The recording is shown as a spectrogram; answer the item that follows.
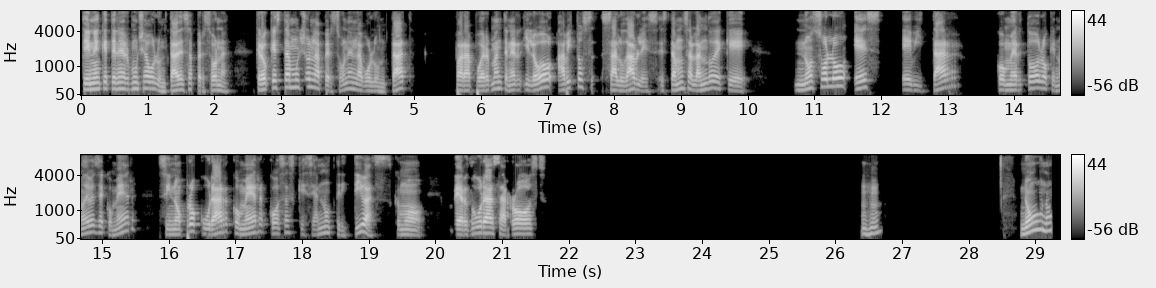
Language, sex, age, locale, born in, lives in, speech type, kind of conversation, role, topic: Spanish, male, 30-34, es-US, United States, United States, conversation, podcast, guest, ¿Cómo mantener hábitos saludables con poco presupuesto?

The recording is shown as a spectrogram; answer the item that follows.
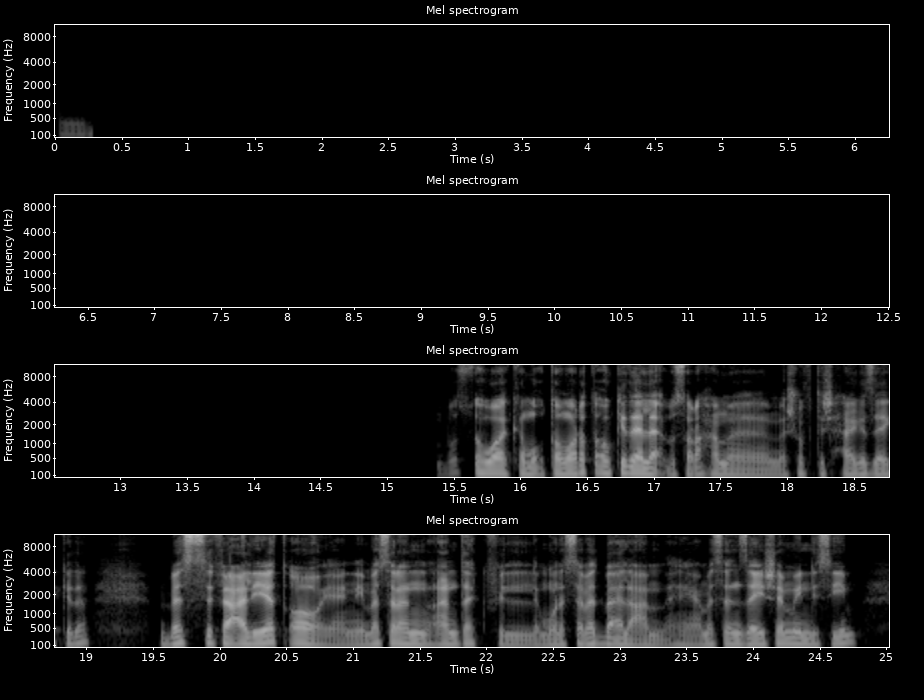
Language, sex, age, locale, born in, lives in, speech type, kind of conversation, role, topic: Arabic, male, 25-29, ar-EG, Egypt, Egypt, conversation, podcast, guest, إيه رأيك في الحدائق العامة في المدن، كفاية ولا ناقصة؟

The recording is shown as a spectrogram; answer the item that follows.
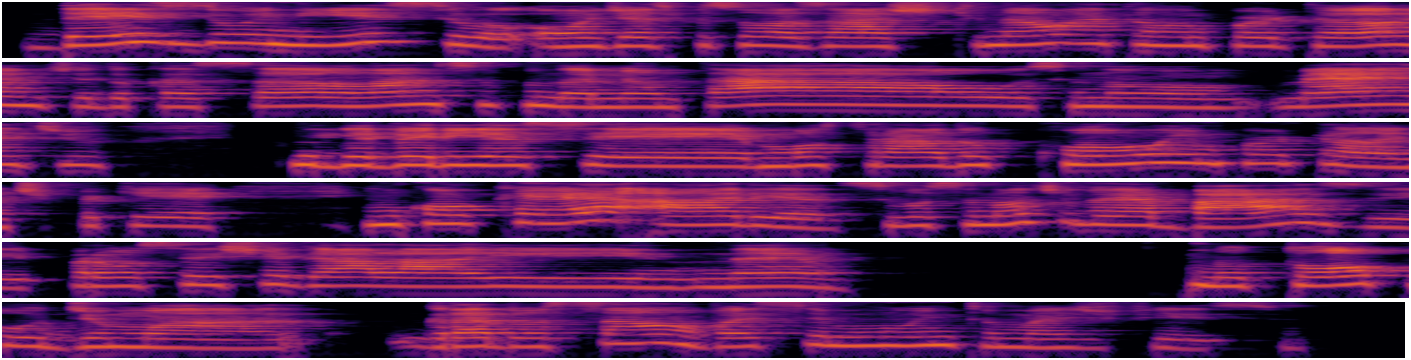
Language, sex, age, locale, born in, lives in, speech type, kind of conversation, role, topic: Portuguese, female, 25-29, pt-BR, Brazil, United States, conversation, unstructured, none, Você acredita que os professores recebem o reconhecimento que merecem?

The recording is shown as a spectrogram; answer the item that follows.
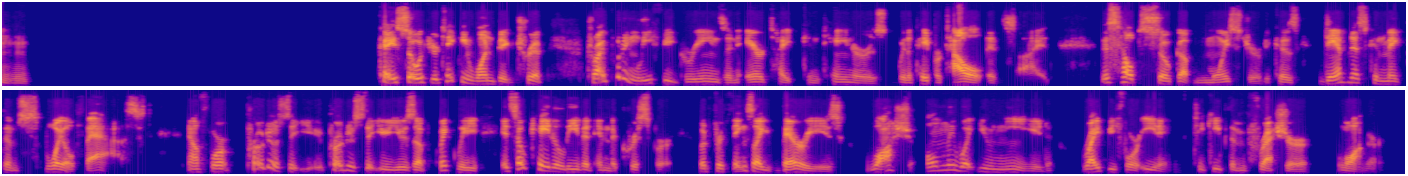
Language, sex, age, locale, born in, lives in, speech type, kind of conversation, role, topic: English, male, 40-44, en-US, United States, United States, read, expert-assistant, expert, What causes food waste and how can it be reduced?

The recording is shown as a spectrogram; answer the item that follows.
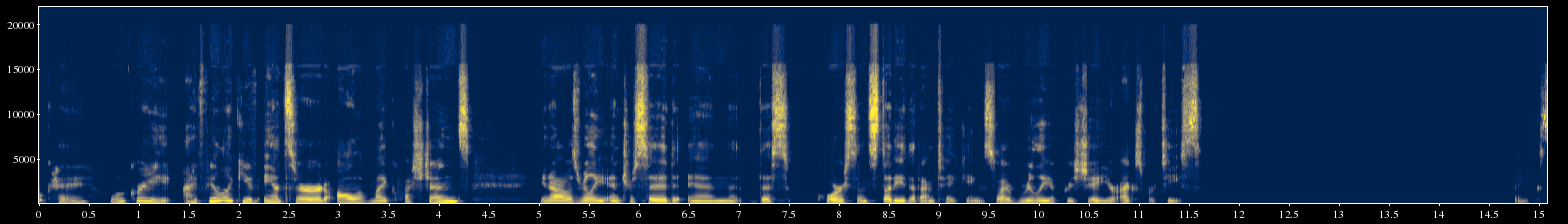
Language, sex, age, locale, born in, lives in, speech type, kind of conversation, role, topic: English, female, 45-49, en-US, United States, United States, read, expert-assistant, asker, What role do hobbies play in personal fulfillment?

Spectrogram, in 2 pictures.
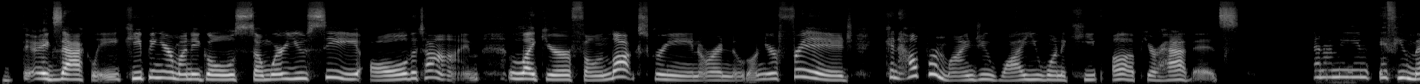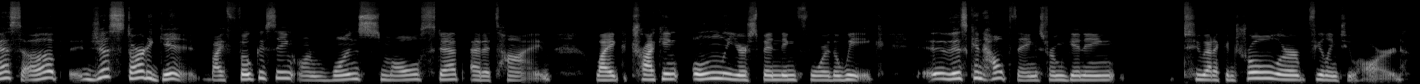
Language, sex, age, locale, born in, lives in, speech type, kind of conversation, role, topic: English, female, 35-39, en-US, United States, United States, read, expert-assistant, expert, Why should people learn how to manage their money?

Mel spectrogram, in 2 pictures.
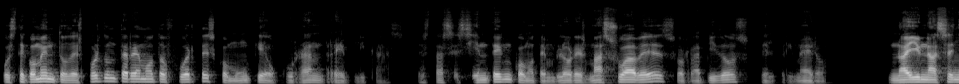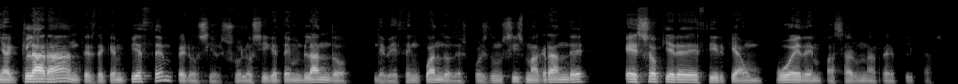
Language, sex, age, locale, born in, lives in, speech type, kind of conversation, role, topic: Spanish, male, 45-49, es-ES, Spain, Italy, read, expert-assistant, expert, ¿Qué causa los terremotos?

